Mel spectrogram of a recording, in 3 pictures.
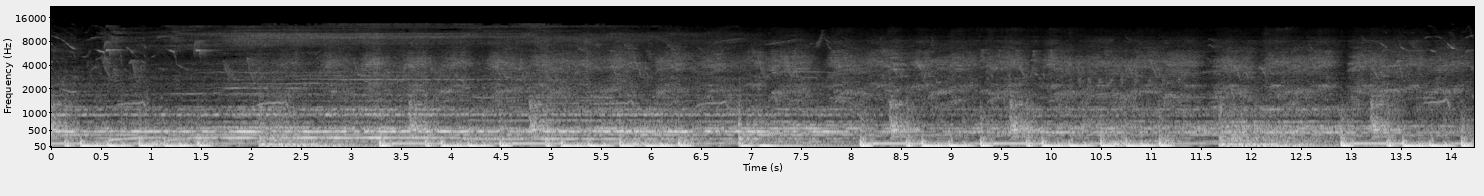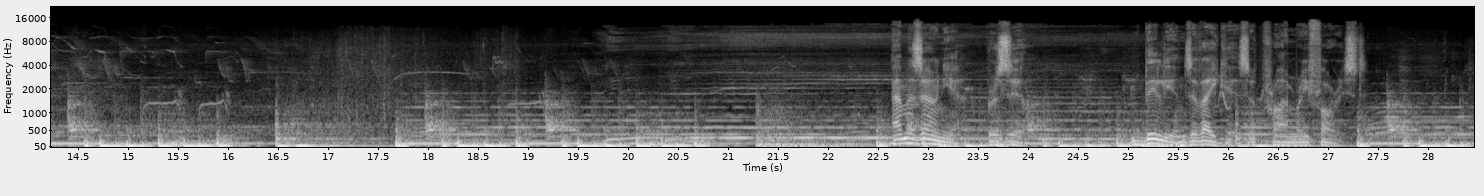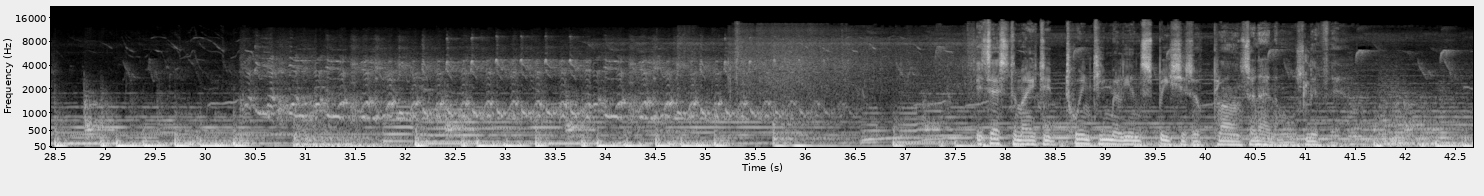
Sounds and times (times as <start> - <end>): Music: 0.0 - 42.6
Outside, rural or natural: 0.0 - 42.6.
